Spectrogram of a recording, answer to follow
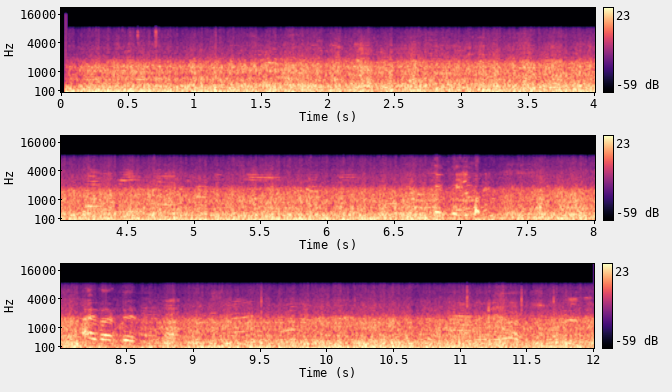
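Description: Steady, loud roar of an airliner cabin in flight: engine and airflow noise, even and unbroken.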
